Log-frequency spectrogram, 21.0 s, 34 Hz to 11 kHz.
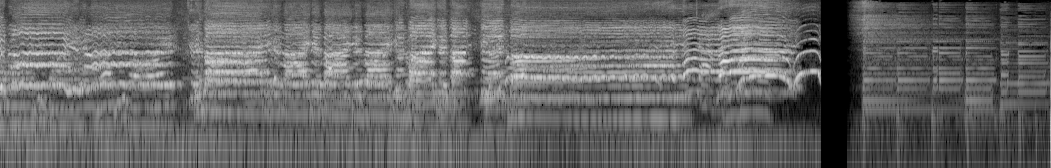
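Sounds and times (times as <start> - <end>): teenagers singing unaccompanied: 0.0 - 14.5.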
